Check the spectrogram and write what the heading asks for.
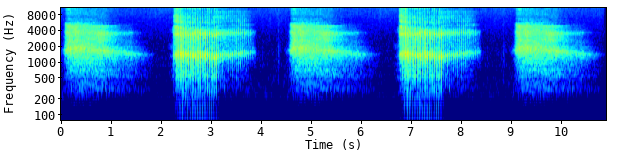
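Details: Cartoon dog character sleeping: slow, even breaths alternate with louder rough snores, about 13 breaths a minute.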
